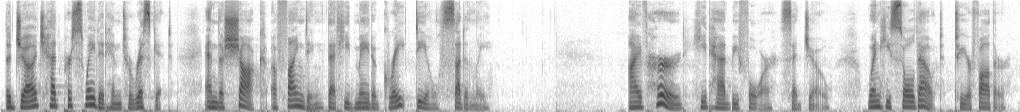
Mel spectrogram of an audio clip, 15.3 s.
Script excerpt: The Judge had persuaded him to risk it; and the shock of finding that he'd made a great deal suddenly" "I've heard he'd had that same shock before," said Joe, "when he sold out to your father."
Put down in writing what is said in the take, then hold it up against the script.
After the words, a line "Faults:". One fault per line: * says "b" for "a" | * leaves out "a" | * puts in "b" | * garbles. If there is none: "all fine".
The Judge had persuaded him to risk it; and the shock of finding that he'd made a great deal suddenly" "I've heard he'd had before," said Joe, "when he sold out to your father."
Faults:
* leaves out "that same shock"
